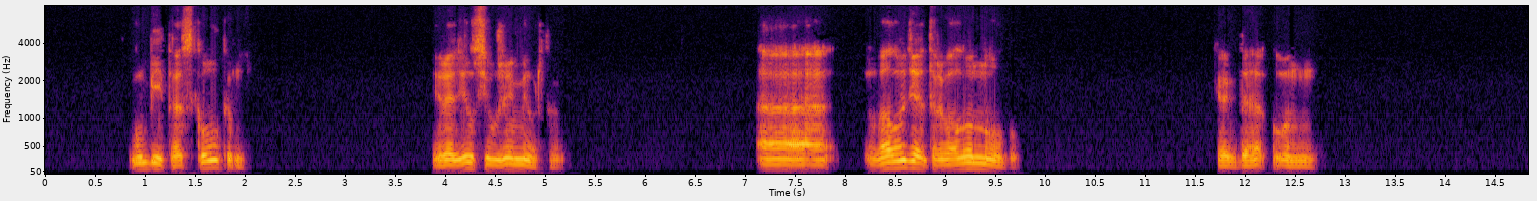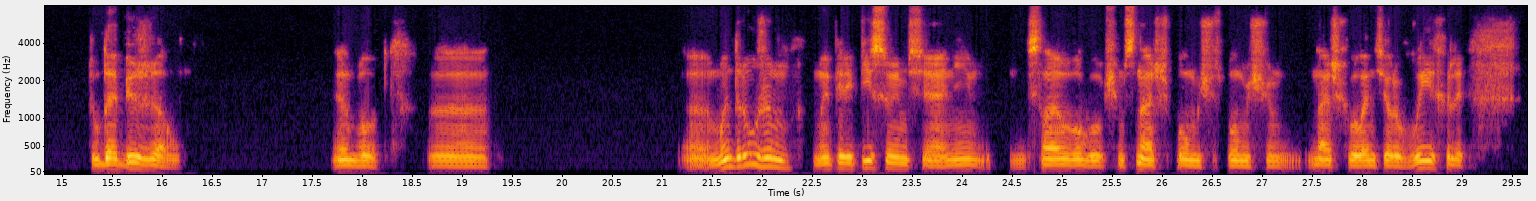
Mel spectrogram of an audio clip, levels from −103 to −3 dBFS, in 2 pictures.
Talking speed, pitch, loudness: 65 wpm, 100 Hz, -20 LUFS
